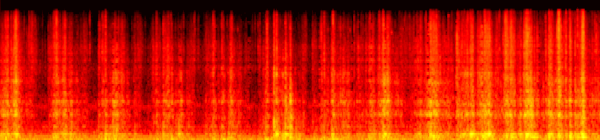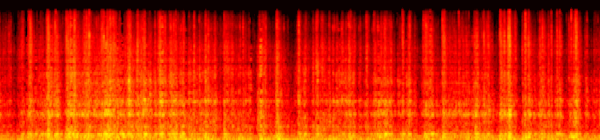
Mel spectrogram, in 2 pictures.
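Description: Fingernails scratch and fingers knead a cherry pit pillow, cotton fabric filled with cherry stones, resting on a table. The result is a steady, dense crunch of shifting pits with soft scratchy fabric rustle, weighted toward the low end. Quick, tightly packed clicks run on without pause at an even level.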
